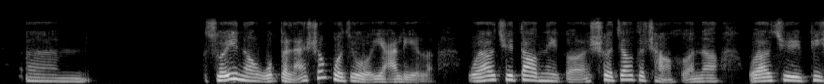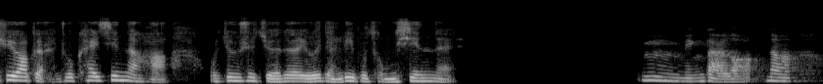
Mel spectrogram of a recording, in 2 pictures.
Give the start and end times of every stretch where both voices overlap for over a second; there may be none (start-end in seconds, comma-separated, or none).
none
